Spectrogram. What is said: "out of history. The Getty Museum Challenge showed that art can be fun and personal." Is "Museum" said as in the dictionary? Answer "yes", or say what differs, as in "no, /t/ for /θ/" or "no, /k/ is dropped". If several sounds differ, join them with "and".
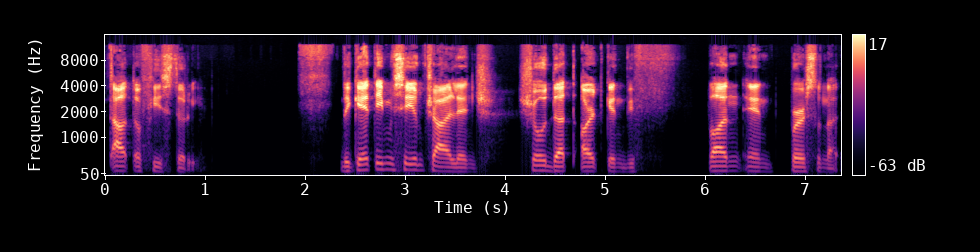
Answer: no, /s/ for /z/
